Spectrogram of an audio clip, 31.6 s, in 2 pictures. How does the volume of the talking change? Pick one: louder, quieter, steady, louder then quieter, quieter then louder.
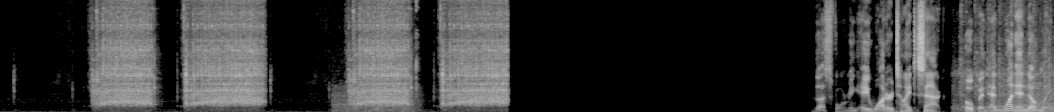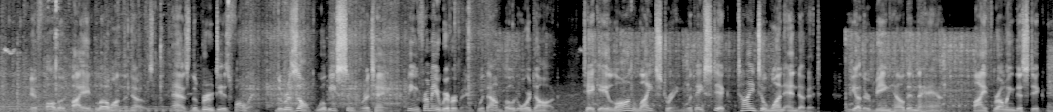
steady.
